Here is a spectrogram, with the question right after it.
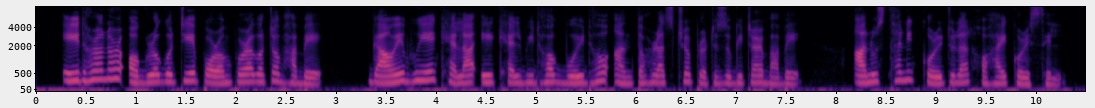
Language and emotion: Assamese, neutral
